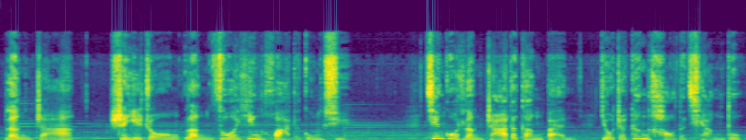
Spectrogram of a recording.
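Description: Female radio drama narrator, slow pace, lively intonation, formal, clear music underneath. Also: fairly low pitch. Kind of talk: scripted narration and credits.

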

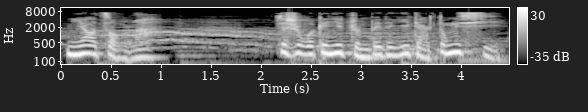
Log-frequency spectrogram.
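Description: Kindly old woman community leader, affectionate, emphatic, radio drama, dull recording over clear background music. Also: lowish voice, animated, measured pace. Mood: moved, tender. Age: older. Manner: affectionate, emphatic, sighing interjections. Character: warm, devoted elderly woman community party secretary. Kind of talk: Chinese radio drama acting. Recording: muffled, music behind.

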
